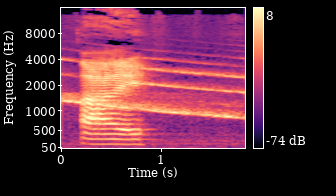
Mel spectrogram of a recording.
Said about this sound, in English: There's so many sirens today. What is this?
